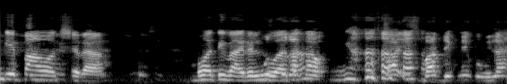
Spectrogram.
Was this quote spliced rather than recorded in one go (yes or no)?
no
